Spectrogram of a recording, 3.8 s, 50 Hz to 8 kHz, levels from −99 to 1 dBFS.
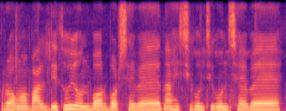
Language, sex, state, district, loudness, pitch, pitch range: Chakma, female, Tripura, Dhalai, -13 LUFS, 210 Hz, 205-215 Hz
